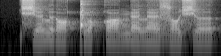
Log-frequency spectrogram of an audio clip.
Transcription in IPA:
ɕ ɛ˩˥ l ə˨ ɾ ɒ˩˥ ǃ u˩˥ qʷ ɑ˨˩˦ ŋ æ˨ l æ˨˩˦ z ɒ˩˥ ɕ ɜ˨˩˦

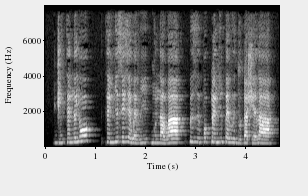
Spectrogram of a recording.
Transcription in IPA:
d͡ʒ ĩ˨ k ɛ̃˧ n ə˦ j ɔ˦ | k ɛ̃˧ ɲ ɨ˦˨ s e˦ ɣ ɛ˧ w ɛ˨ v i˧ | ɡ ũ˨ n aː˨ w aː˧ | k͡p ɨ˦ ɣ ɨ˧ p ɔ˦ k͡p ɛ̃˦ ɡ ĩ˦ p ɛ˦ v ɨ˧ d u˨ ɗ a˧ ʃ ɛ˨˦ l aː˧

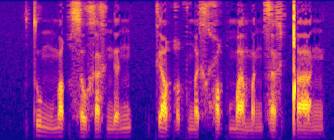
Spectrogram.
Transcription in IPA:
t u ŋ m ɛ q s o x a x ŋ ɛ ŋ | k ɛ q ɛ q n̪ ɛ x ħ u q m a m a ŋ s a x ǃ a ŋ

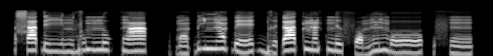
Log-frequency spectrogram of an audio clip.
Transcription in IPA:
s a˦ ɗ iː˧ n ɡ u˦ m n u˦ kʷ ã˦ | ɓ ɔ̃˨ ɓ i˦ ɲ ɔ̃˦ ɓ eː˨˦ ɡ͡b ɨ˨ ɗ aː˦ t m ɛ̃˦ p n ɨ˧ f ɔ˨ m ĩ˦ m oː˧ | f ũ˨

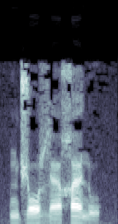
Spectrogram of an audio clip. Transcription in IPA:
n d͡ʒ ɔ ɮ æ χ æ n o

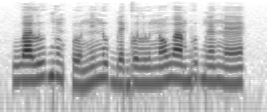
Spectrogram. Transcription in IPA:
w a˧ l u˦ ɡ ũ˦˨ k͡p o˨ n ĩ˨˦ n u˦˨ b ɛ˨ ɡ o˨ l u˨ n ɔ̃˨˦ w ã˧ b u˦ b ɛ̃˧ n ɛ̃˧

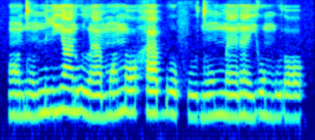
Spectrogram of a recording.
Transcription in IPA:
ɔ̃˨ d ũ˨ n i˨˦ j ã˦ ɾ u˦˨ l ã˨ m ɔ̃˨˦ n ɔ˦ h a˦ b o˦˨ f u˨ d ũ˨˦ m ɛ̃˧ ɾ ɛ̃˧ j o˧ m u˨ ɾ ɔ˧

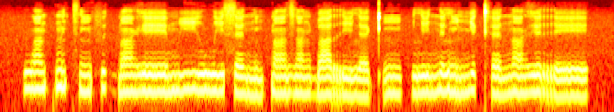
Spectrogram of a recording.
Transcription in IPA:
w ã˦ kʷ ĩ˦ t͡s ĩ˨ f ɪ˦ ɡ͡b ã˦ ɣ eː˦ m iː˦ w i˦ s ɛ˦˨ n ĩ˨ k͡p ã˦ z ã˦ ɡ͡b a˦ r i˨ l ɛ˨ kʼ ĩ˦ | l i˨ n ɪ˦ l ĩ˨ ɲ ɛ˦ kʰ ɛ˨ n ã˦ ɣ ɪ˦ r eː˨

